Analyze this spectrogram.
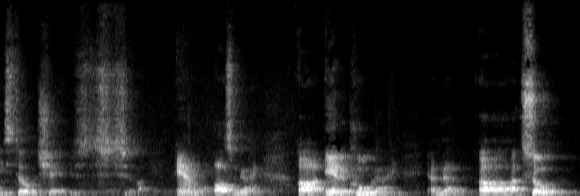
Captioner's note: stammering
